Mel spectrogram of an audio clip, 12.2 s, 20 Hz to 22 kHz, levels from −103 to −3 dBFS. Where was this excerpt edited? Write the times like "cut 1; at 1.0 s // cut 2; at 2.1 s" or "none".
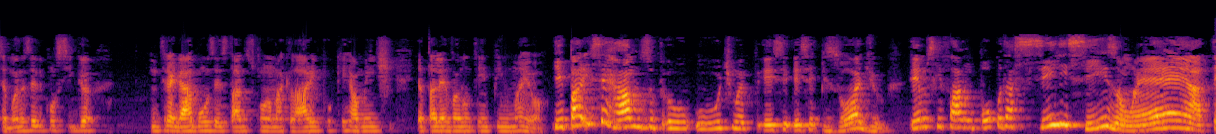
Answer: cut 1; at 5.5 s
